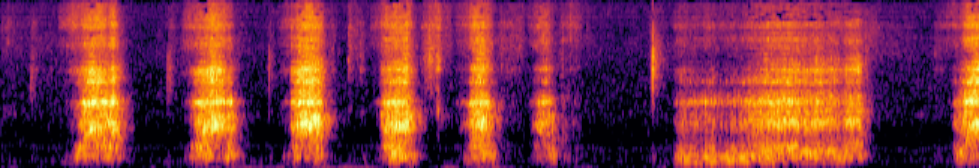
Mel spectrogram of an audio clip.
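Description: A wooden stylus scratches flowers into the upper right of a flat scratch art sheet with a black coating. Six short, rasping strokes come one after another, then a longer, steady scrape, with a new stroke starting at the very end.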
